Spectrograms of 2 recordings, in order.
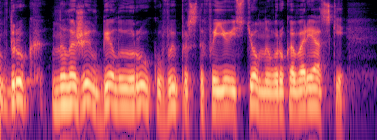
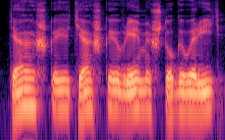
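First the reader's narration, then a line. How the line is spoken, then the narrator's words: Muttered. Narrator (Russian): пробормотал он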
